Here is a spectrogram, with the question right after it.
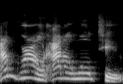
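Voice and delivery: put-on sassy voice. Retelling what a dear friend says, imitating a friend's sassy tone. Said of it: "she says it seriously, but she's sassy".

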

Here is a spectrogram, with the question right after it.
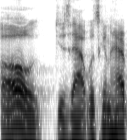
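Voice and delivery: ordinary talk, nothing marked

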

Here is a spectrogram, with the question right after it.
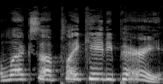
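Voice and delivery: loud, shrill, put-on kid voice yelling. A parent acting out their daughter running up to the speaker, imitating her yelling. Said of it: "just yells".

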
